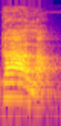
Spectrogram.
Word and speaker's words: Kala: Alors, donc, ce mot-là, c'est prononcé Kala.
